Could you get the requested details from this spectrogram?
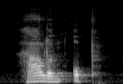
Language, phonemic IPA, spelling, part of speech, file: Dutch, /ˈhalə(n) ˈɔp/, halen op, verb, Nl-halen op.ogg
- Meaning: inflection of ophalen: 1. plural present indicative 2. plural present subjunctive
